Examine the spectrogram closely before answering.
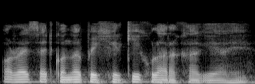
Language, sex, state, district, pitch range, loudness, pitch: Hindi, male, Arunachal Pradesh, Papum Pare, 100-115 Hz, -19 LUFS, 110 Hz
